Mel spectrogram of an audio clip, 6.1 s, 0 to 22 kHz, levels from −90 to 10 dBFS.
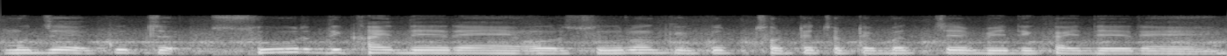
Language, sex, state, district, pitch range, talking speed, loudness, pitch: Hindi, male, Rajasthan, Bikaner, 150-165 Hz, 185 wpm, -12 LUFS, 160 Hz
